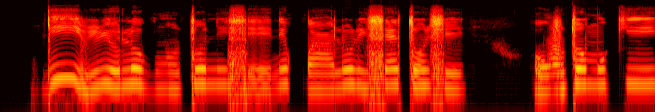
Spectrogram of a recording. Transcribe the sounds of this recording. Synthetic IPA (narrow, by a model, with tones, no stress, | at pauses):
bi˨˦i˦˨ɾi˨˦ɾi˦o˧lo˦˨ɡũ˧to˦nĩ˦ʃḛ˧nĩ˦k͡pa˧lo˦ɾi˦˧ʃɛ˦to˦n̩˦ʃe˧ | o˨hũ˧to˦mũ˦ki˦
